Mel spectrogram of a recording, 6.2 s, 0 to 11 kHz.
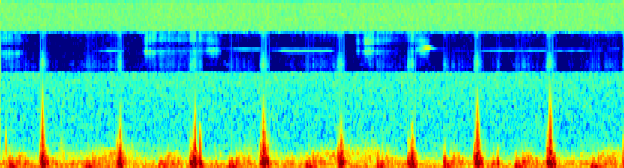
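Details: Post-operative heart sounds after inter-atrial septal defect repair, recorded in 1955 at the aortic area, pulmonic area and lower left sternal border, with EKG and respiration recordings. Finding: heart sounds after atrial septal defect repair.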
